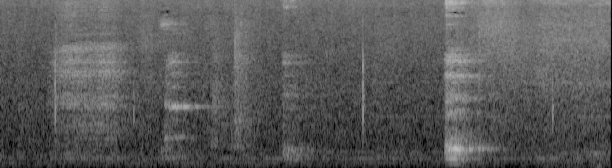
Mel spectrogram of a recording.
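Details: Girl burping: several short, rough throaty burps in a quiet room, the loudest near the end.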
